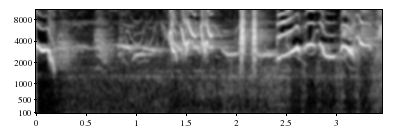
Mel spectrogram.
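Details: Oriental magpie-robin (kacer) in an excited, insistent lure song used to spur other birds to sing, pouring out mimicked notes: sliding whistles, then rapid harsh chattering bursts and clear repeated high phrases, with a faint low hum beneath.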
